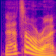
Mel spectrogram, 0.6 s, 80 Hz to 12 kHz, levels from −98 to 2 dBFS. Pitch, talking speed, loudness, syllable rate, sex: 195 Hz, 305 wpm, -13 LUFS, 5.6 syllables/s, male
